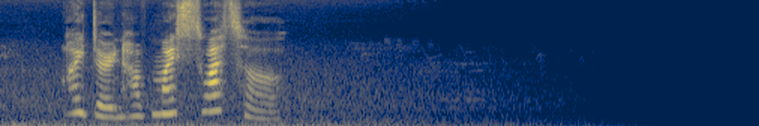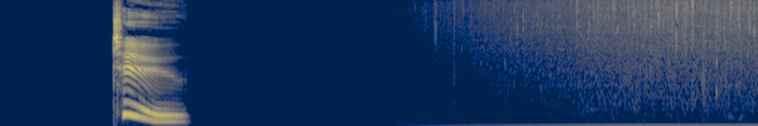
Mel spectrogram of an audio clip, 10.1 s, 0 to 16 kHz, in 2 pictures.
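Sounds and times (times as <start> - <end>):
speech: 0.5 - 2.0, 5.8 - 6.4
steady rain falling: 7.8 - 10.1.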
